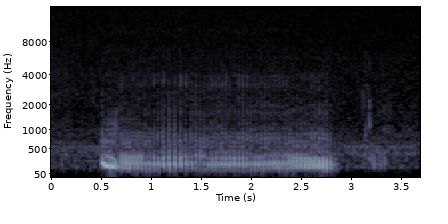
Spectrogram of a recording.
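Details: English Bulldog snoring: a single drawn-out, low rattling snore lasting about two seconds, made of fast regular pulses, followed by quiet breathing noise.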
